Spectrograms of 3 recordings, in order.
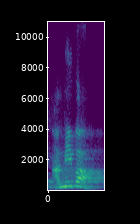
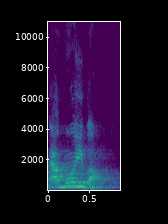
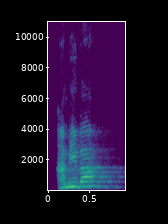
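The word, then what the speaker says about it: amoeba: the per sles of amiba see pronunciation amiba not amoa amiba parium and clamas spelling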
